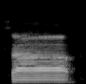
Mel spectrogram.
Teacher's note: इसी तरह सा, ये जो जब इस लफ्ज़ को अदा करते हैं तो ज़बान की नोक को सामने वाले ऊपर के 2 दांतों को नरमी से लगाएं तो ये हर्फ अदा होता है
